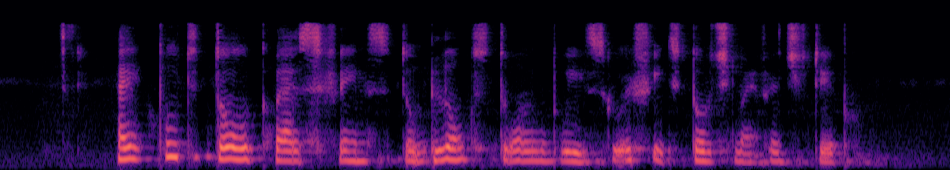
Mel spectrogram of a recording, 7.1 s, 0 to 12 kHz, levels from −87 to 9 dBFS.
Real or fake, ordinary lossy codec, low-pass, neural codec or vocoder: fake; MP3, 48 kbps; 7.2 kHz; codec, 16 kHz, 1 kbps, FunCodec, trained on LibriTTS, 50 frames a second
